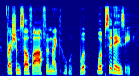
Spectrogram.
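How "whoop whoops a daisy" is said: ordinary talk, nothing marked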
